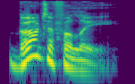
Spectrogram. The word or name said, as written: bountifully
